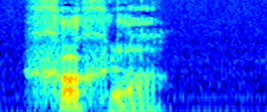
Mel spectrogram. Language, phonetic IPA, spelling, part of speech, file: Polish, [ˈxɔxla], chochla, noun, Pl-chochla.ogg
